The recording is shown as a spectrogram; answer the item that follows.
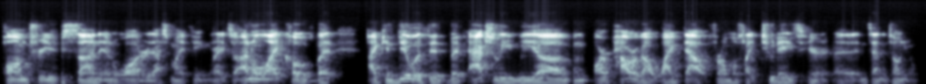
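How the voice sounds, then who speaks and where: Texan male guest, laid-back and casual, low but bright-edged voice, dull lo-fi line. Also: fairly quick. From Texas, USA. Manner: laid-back, many fillers like um and man. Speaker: podcast guest, coach. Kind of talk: casual interview chat.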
